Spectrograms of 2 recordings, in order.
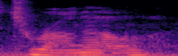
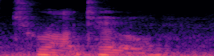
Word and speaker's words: Toronto: talked to U but they don't pronounce the T in Toronto so it's Toronto not Toronto uh they will probably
